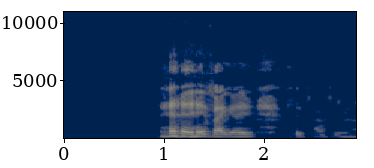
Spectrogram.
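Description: An elderly woman laughs out loud.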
